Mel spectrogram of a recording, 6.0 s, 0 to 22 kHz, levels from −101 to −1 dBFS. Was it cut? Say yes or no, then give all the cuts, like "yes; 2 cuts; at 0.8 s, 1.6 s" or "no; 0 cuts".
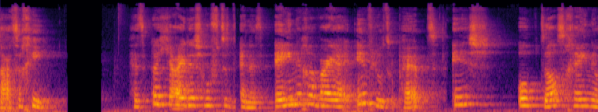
yes; 3 cuts; at 1.5 s, 2.3 s, 4.4 s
